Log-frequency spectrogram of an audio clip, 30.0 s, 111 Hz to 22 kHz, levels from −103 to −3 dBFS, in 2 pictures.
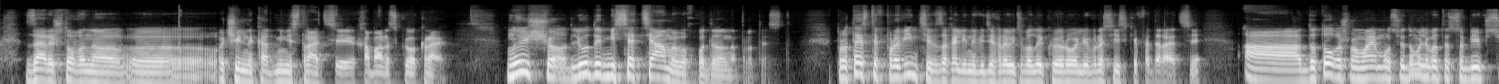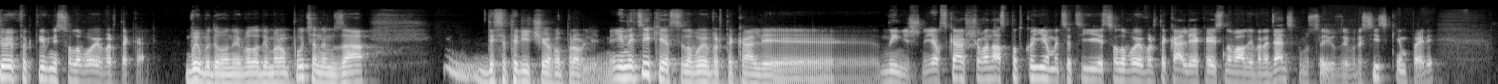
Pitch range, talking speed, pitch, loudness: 120-165 Hz, 140 wpm, 135 Hz, -19 LUFS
